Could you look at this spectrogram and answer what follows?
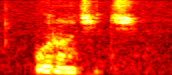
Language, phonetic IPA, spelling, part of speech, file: Polish, [uˈrɔd͡ʑit͡ɕ], urodzić, verb, LL-Q809 (pol)-urodzić.wav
